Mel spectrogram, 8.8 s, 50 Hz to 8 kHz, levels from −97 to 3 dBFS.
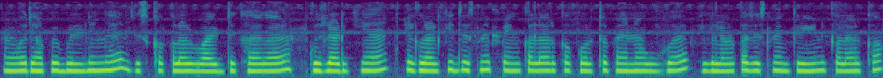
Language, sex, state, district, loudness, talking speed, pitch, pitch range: Hindi, female, Bihar, Saharsa, -16 LUFS, 205 wpm, 250 Hz, 245-260 Hz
